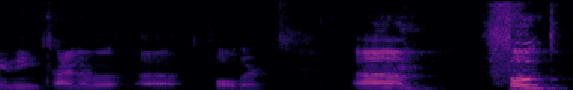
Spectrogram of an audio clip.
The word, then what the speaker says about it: fmt: FUMPT is how you say FMT, format, FUMPT. That's how Caleb was saying it, so I guess that's the way you say it.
